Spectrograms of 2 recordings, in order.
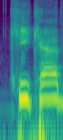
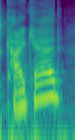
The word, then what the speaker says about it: KiCad: spell it wrong because multiple members of the development team have said they don't care how you pronounce it keycad or kai-cad doesn't matter different regions in the world are going to pronounce it different however it is spelled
